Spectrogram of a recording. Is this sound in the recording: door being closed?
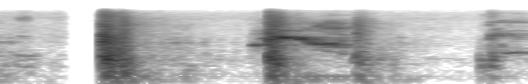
yes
